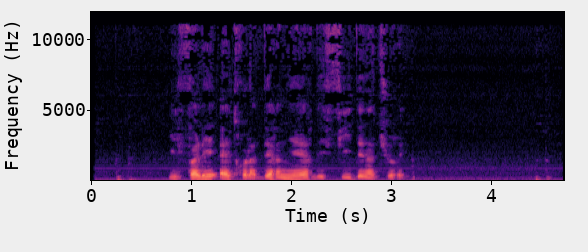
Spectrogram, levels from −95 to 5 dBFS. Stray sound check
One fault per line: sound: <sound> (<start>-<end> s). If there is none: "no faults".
no faults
